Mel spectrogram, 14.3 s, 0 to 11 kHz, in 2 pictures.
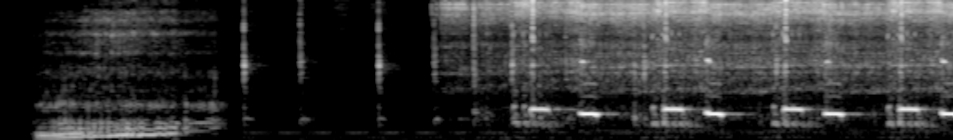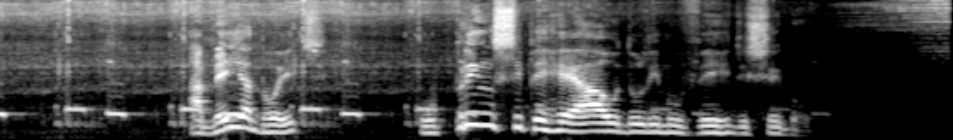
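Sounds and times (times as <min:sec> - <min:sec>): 
person snoring with a rasping snore: 0:00.2 - 0:01.8
steady rhythmic ticking: 0:03.3 - 0:13.4
speech: 0:08.6 - 0:09.6, 0:10.4 - 0:13.3.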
